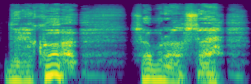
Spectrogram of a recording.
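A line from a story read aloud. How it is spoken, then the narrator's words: Hoarse guttural inhuman voice. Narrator (Russian): хриплый утробный голос Дэниела лишь отдаленно напоминал человеческий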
